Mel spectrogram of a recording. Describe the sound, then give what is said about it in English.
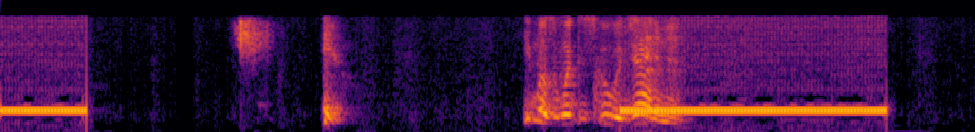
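A telephone call ringing out as a man calls someone again after an earlier unanswered call: a steady, low electronic ringback tone sounds in a brief burst, then again for about two seconds, with the man's voice talking between the rings. “I'm going to call him again now.”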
